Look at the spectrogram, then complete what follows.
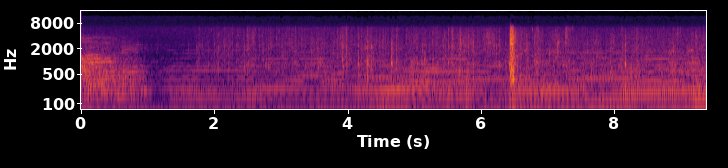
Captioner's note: organ plays; hooves trotting; organ plays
